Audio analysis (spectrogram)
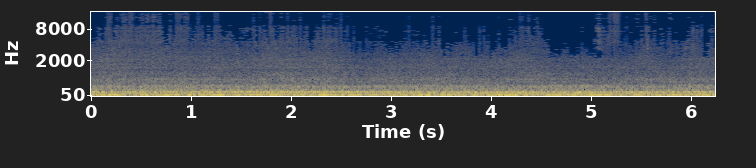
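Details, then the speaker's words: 2007 Honda CR-V Gen3 front tire, about 6-year-old Black Lion tire, recorded while driving: deep steady droning rumble at road speed from flat-spotted, cupped tires; noise moved rear-to-front with rotation and was gone after replacing with Bridgestone Ecopia tires. "so there was some uh flat spot on the old tires that is causing the noise"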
